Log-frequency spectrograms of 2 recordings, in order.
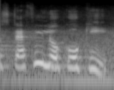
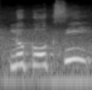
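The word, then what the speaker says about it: Staphylococci: स्टेफिलोकोकस इसका वाहिद है और स्टेफिलोकोकी, लोकोक्सी, कई जगह इसको लोकोक्सी भी बोलते हैं, लेकिन इसका जनरली जो इसकी प्रोनाउंसिएशन है वो स्टेफिलोकोकी है, लोकोकी।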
